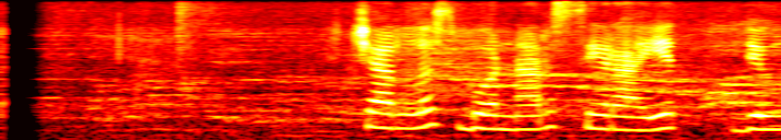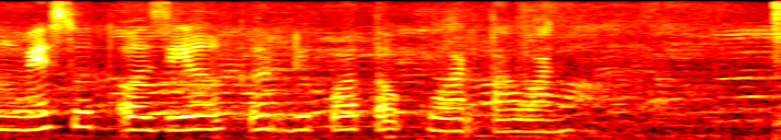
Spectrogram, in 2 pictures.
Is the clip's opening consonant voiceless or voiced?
voiceless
